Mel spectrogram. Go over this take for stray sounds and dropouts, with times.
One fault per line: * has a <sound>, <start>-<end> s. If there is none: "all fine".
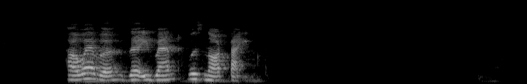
all fine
